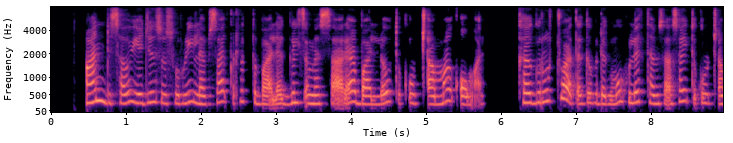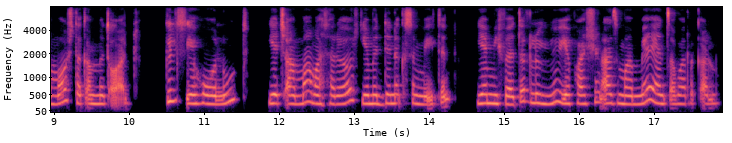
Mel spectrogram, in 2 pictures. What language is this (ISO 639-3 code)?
amh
